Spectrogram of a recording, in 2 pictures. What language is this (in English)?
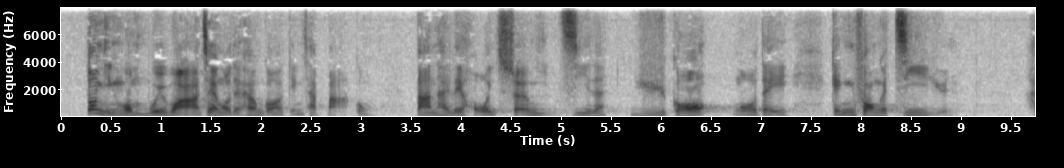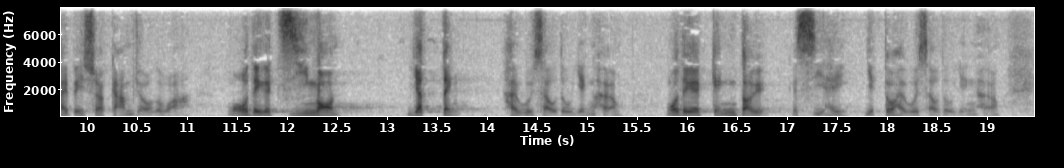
Cantonese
